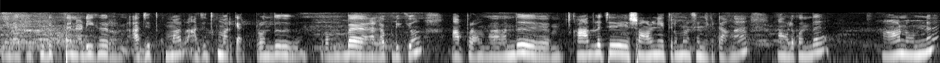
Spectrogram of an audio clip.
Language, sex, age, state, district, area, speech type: Tamil, female, 30-45, Tamil Nadu, Mayiladuthurai, urban, spontaneous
